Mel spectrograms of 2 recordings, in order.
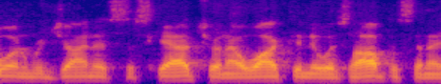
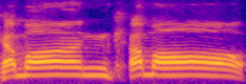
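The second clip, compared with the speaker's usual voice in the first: very high, very slow, drawn-out carnival barker call; 9 semitones higher than usual. Telling the other speaker they remind them of a carnival tent barker, using a carnival barker voice. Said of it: "A guy at the carnival welcoming people into the tent".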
